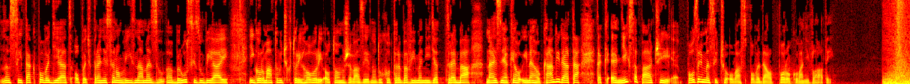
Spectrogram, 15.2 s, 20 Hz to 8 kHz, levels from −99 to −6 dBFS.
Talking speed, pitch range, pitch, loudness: 160 wpm, 160-185 Hz, 170 Hz, -26 LUFS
